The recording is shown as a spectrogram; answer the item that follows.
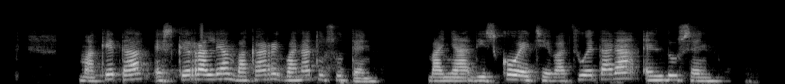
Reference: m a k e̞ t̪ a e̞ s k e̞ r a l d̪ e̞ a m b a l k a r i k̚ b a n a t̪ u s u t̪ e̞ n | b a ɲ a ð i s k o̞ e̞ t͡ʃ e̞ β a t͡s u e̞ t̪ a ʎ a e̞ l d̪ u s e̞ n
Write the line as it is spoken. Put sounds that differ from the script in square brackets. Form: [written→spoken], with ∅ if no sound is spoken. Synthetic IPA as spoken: m a k e̞ t̪ a e̞ s k e̞ r a l d̪ e̞ a m b a [l→∅] k a r i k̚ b a n a t̪ u s u t̪ e̞ n | b a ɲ a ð i s k o̞ e̞ t͡ʃ e̞ β a t͡s u e̞ t̪ a [ʎ→ɾ] a e̞ l d̪ u s e̞ n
